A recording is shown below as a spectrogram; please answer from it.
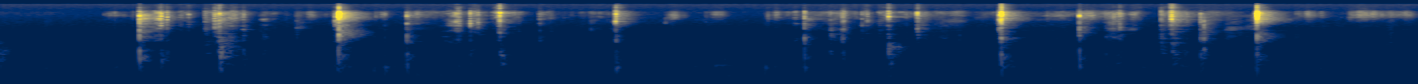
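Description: Cards of a board game being handled, flipped over and slid on a play mat: soft snaps and scrapes, about a dozen, spread irregularly.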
